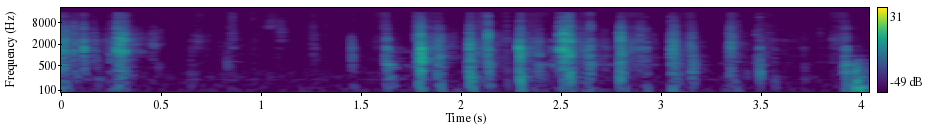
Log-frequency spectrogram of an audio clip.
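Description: Tarot deck being shuffled by hand: the cards click and slide against each other in quick irregular runs, with a short pause about half a second in before the shuffling picks up again.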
